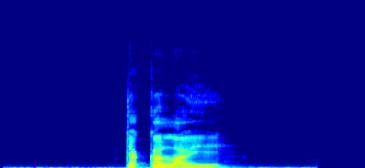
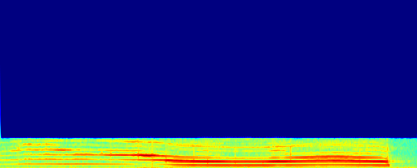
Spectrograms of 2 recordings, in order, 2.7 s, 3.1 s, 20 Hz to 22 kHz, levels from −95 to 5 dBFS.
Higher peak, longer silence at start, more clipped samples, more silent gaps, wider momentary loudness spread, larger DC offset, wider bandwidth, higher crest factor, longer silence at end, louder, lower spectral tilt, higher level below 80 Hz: second, -18 dBFS vs 0 dBFS; about the same, 0.05 s vs 0 s; neither; neither; about the same, 13 LU vs 11 LU; neither; first, 11 kHz vs 4 kHz; first, 20 dB vs 8 dB; first, 0.4 s vs 0.05 s; second, -35 LUFS vs -7 LUFS; about the same, -6.5 dB/octave vs -6.5 dB/octave; second, -58 dBFS vs -34 dBFS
